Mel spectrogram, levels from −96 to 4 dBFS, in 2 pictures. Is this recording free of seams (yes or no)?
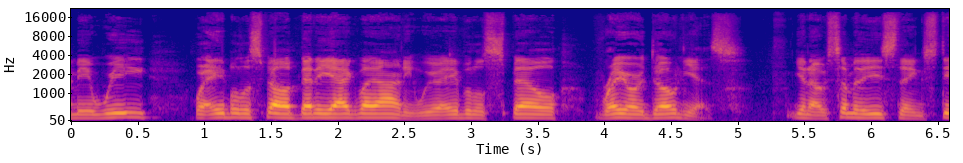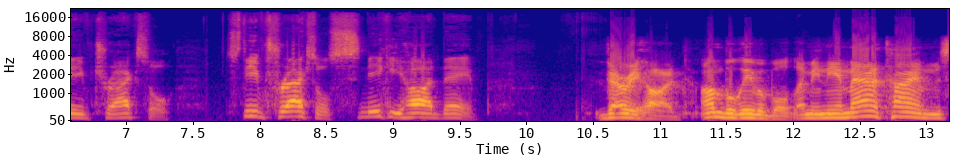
yes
